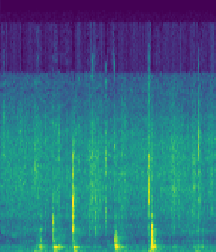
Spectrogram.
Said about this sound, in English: I'll leave it on top there so the onions can continue to sear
